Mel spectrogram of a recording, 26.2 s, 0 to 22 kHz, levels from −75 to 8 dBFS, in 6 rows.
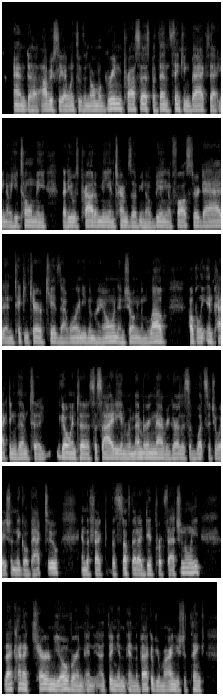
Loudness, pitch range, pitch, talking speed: -23 LUFS, 110-125 Hz, 115 Hz, 220 wpm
